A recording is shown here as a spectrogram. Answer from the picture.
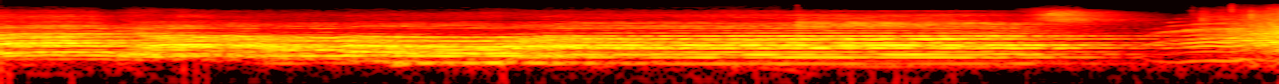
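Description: All-male a cappella group holding the final chord of the song, several voices sustained together with a low bass note coming in about two seconds in. The chord dies away shortly before the end.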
